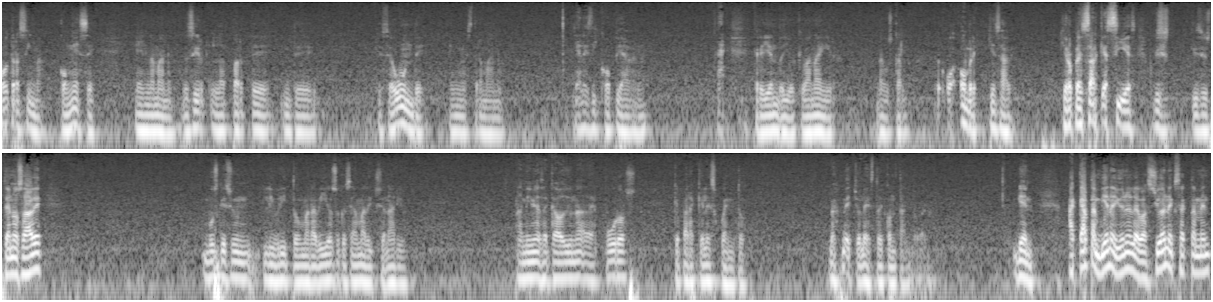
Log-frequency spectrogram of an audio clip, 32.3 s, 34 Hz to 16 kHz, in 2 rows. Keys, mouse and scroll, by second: 0.4-2.6 shift+middle drag, 2.9 shift+right click, 4.3 KP_7, 5.4 middle click, 7.2-8.7 drag, 8.7 ctrl+z, 9.6 o, 10.3-13.0 drag, 13.0-13.5 scroll up 2, 13.5-14.3 scroll down 4, 16.0 KP_7, 26.3 o, 27.1 right click, 28.0 shift+right click, 28.5-30.4 shift+middle drag, 30.9 scroll up 2, 31.6 KP_7.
